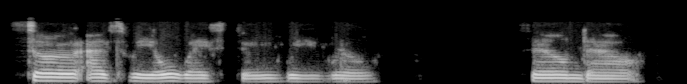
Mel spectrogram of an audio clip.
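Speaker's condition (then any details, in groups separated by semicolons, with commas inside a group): No condition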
